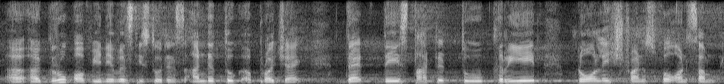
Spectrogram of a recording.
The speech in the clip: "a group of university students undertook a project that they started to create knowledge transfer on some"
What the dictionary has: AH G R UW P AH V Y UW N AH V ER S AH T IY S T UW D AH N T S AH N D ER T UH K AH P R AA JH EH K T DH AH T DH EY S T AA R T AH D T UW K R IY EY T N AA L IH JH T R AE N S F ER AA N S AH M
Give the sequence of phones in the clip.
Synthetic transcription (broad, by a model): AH G R UW P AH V Y UW N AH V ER S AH T IY S T UW D AH N T S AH N D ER T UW K AH P R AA JH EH K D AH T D EY S T AA T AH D T UW K R IY EY T N AA L IH JH T R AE N S F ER AA N S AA M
